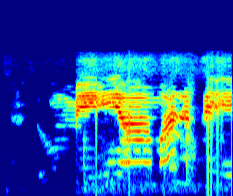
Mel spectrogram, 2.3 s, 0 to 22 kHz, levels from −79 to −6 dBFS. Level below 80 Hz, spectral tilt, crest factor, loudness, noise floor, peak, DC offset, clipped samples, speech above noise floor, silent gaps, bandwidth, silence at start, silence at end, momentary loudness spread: -64 dBFS; 2 dB/octave; 16 dB; -12 LUFS; -50 dBFS; -2 dBFS; under 0.1%; under 0.1%; 36 dB; none; 7.8 kHz; 0.55 s; 0 s; 5 LU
